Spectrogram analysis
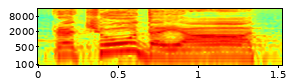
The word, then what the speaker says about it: प्रचोदयात: है तुर इस प्रकार और जो तीसरी त्रुटि है वह है प्रचोदयात यहां पर आप देख रहे हैं हलंत है तो दयात होगा परंतु यह पद के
